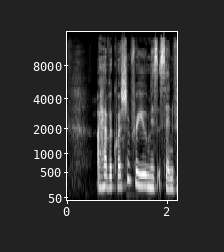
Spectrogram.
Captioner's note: speaking French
